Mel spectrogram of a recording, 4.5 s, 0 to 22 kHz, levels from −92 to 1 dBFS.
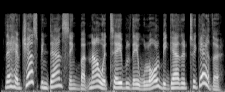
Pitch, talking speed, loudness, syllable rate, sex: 210 Hz, 200 wpm, -15 LUFS, 4.9 syllables/s, female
